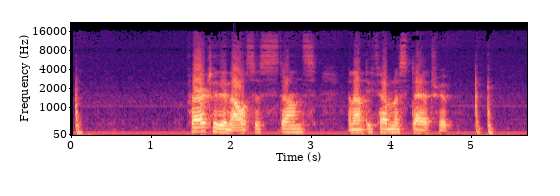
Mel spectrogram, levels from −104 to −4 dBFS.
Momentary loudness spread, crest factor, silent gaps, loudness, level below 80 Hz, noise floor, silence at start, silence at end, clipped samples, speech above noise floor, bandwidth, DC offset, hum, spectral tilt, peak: 17 LU; 16 dB; none; -14 LUFS; -44 dBFS; -41 dBFS; 0.05 s; 0.45 s; under 0.1%; 29 dB; 16 kHz; under 0.1%; none; -6.5 dB/octave; 0 dBFS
